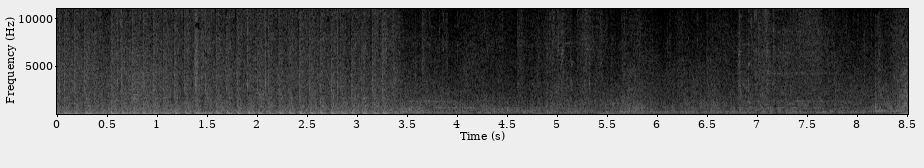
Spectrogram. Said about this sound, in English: just having a straightforward gun that just shoots the bang bangs is nice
